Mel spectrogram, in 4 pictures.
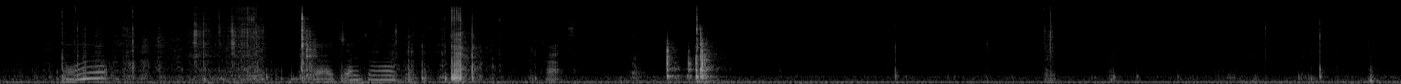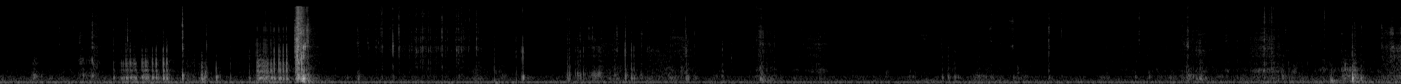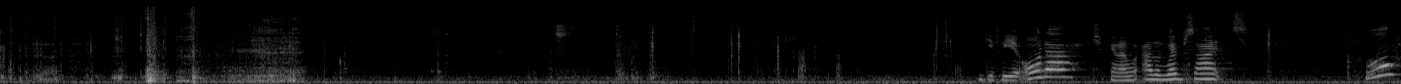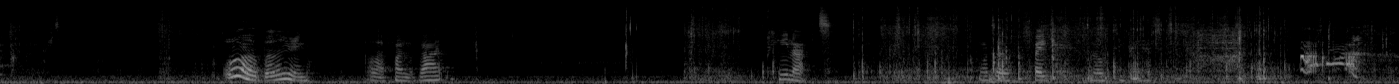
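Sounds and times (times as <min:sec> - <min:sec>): cardboard tearing and scraping: 0:50.8 - 0:56.0.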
